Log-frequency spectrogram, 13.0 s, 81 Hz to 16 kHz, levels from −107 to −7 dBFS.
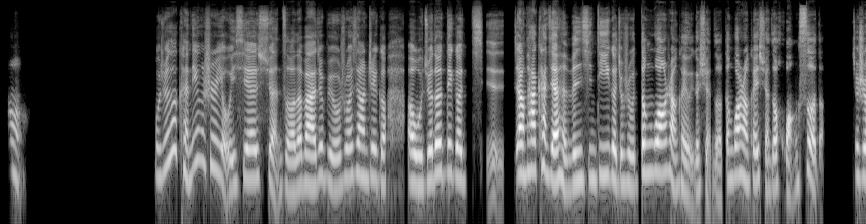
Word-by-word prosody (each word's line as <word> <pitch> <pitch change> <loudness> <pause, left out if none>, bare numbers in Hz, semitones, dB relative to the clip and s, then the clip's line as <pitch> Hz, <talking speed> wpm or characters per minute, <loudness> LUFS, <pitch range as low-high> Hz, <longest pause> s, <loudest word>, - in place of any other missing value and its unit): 嗯。 250 -6 -10 2.0
我 245 - -9
觉 285 - -11
得 350 - -3
肯 270 - -5
定 360 +3 -7
是 320 -3 -6
有 - - -4
一 190 - -6
些 235 +2 -2
选 235 - -5
择 180 -2 -3
的 195 +2 0
吧， 205 -1 +4
就 255 - -5
比 230 -4 -12
如 190 0 -5
说 240 +3 -5
像 255 -2 -1
这 240 -1 -4
个 210 -1 -3 0.3
呃， 220 - +2
我 205 -1 0
觉 225 +3 -1
得 275 +2 +5
那 275 +1 -4
个 245 -1 +1
起 - - -9 0.5
让 265 0 +7
它 285 +1 +7
看 320 +1 0
起 - - -7
来 225 0 +10
很 195 -6 -4
温 220 +3 -2
馨， 235 +1 -7
第 255 +2 -6
一 - - -4
个 245 -2 +2
就 215 0 -5
是 205 -2 -5
灯 270 +5 0
光 275 0 +6
上 195 -8 +1
可 200 - -5
以 - - 0
有 - - -4
一 - - -11
个 180 - -7
选 195 - -6
择。 - - -8
灯 230 - -8
光 255 +1 +4
上 230 -3 +2
可 225 - -7
以 - - +1
选 225 - -6
择 195 - +1
黄 195 - -2
色 295 +5 +1
的， - - -15 0.4
就 250 - -9
是 240 0 +1
235 Hz, 290 characters per minute, -23 LUFS, 210-265 Hz, 2.0 s, 来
